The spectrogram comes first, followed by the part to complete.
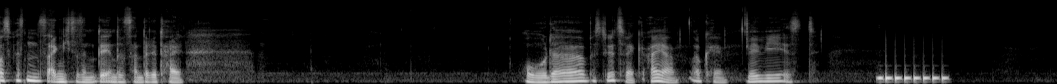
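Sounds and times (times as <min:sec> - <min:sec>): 
speech: 0:00.0 - 0:02.2, 0:05.2 - 0:08.2
electronic telephone dialing beeps redialing a dropped call: 0:08.8 - 0:09.5.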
